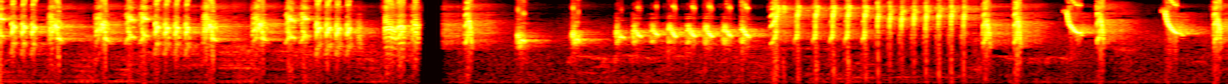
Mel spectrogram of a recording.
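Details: Long-tailed shrike singing a fierce, unbroken song: rapid chattering bursts and trilled rattles, then rising buzzy note series and sharp whistled downslurs near the end, over a faint low hum.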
